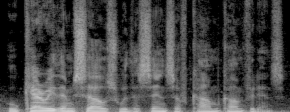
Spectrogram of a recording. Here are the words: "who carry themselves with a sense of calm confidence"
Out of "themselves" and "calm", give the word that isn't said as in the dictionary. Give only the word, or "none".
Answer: none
